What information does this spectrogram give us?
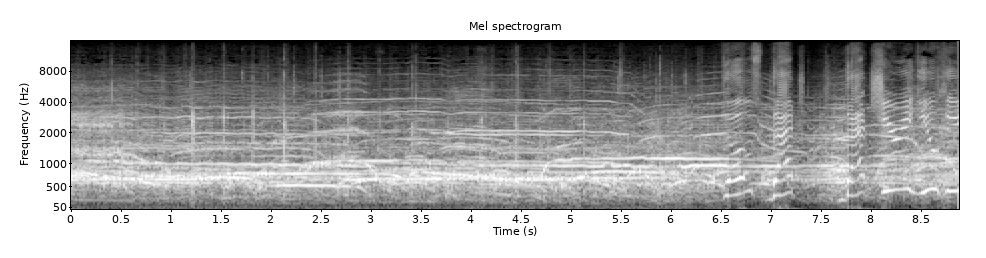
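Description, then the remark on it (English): A crowd at an election party, watching election results, cheers loudly and steadily, a dense wash of shouting voices and whoops that holds strong throughout, with a few sharper individual yells rising near the end. “Look, you can hear people are cheering.”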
